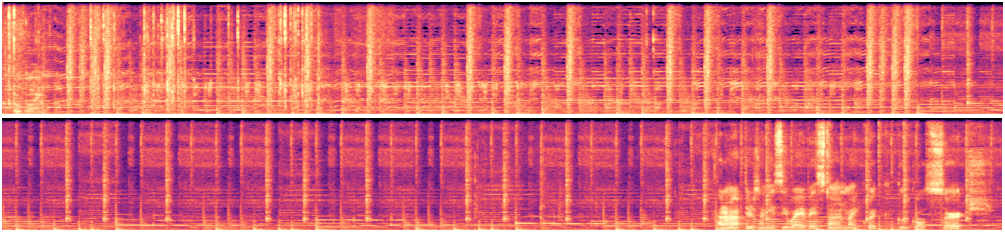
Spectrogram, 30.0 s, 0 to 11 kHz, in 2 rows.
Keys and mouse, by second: 26.4 alt+a.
